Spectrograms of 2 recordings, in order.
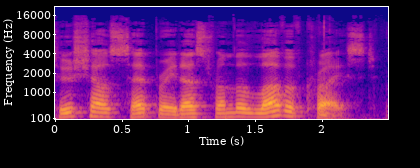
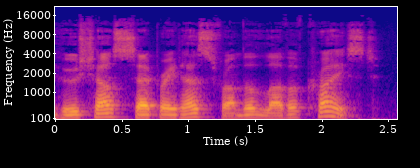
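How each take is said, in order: First: "love" lifted high and leaned on, the rest of the question even; stress on love. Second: Said in the usual way. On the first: Shown as a demonstration. Preacher showing the old reading to his congregation, stress on "love". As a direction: land the weight on "love", not on "Christ". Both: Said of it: "with the emphasis upon the love of Christ".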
